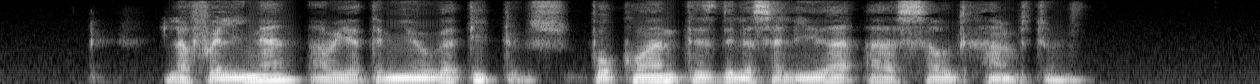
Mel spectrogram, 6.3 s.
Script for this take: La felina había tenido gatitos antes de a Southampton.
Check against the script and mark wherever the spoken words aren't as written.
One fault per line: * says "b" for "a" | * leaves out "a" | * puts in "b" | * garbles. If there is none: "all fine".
* puts in "poco"
* puts in "la salida"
